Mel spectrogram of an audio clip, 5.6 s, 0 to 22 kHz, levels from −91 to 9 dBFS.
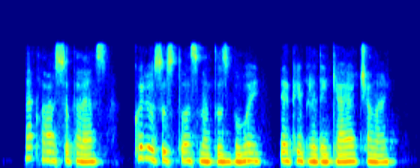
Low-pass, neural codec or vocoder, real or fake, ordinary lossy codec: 7.2 kHz; codec, 16 kHz, 2 kbps, FreqCodec, larger model; fake; Opus, 16 kbps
